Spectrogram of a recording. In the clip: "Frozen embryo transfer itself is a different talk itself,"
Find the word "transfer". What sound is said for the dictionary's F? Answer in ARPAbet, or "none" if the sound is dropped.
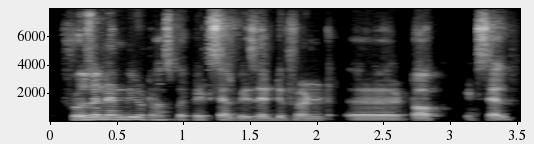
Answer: P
